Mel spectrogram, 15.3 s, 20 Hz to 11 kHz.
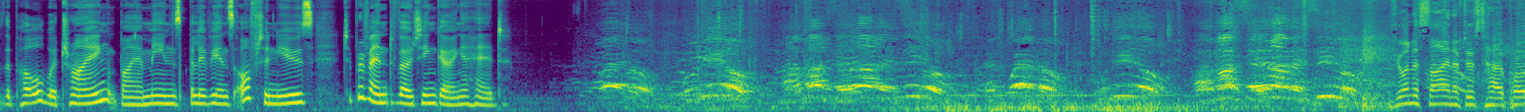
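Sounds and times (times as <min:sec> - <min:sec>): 
speech: 0:00.0 - 0:05.2, 0:14.0 - 0:15.2
crowd of hundreds of indigenous people roaring and shouting while rioting at a polling station: 0:05.7 - 0:15.2.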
